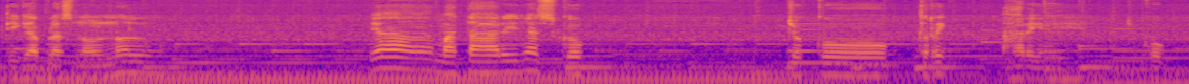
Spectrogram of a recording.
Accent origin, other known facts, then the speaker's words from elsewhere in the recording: Sintang, West Kalimantan, Indonesia; saya sebagai orang Sintang sih CPR ini bisa dihitung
